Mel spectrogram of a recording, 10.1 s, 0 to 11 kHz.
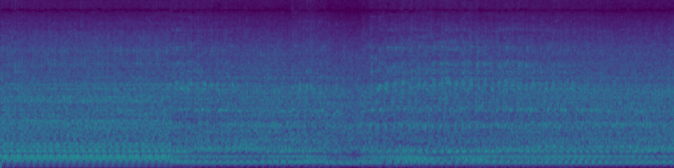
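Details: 1939 Caterpillar D4 (RD4 4G9986) diesel, first start after rebuild, pony-motor started, near a mile altitude: rough, uneven chug with skipped firing pulses at steady speed; engine has a miss, fuel leaks still to fix.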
